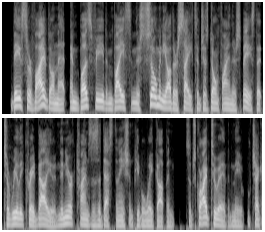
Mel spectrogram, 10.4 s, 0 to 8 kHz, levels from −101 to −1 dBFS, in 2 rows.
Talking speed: 245 wpm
